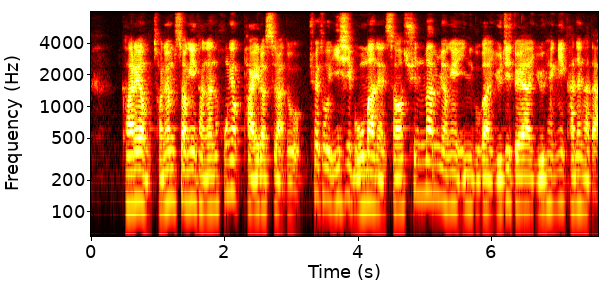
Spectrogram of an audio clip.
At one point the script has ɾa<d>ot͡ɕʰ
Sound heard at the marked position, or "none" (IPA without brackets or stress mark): d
